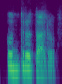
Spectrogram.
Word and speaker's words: ক্ষুদ্রতর: আবার তর শব্দের শেষে যদি তর বা তম তর এবং ত ম থাকে তাহলেও আমরা শেষে ওকার দিয়ে উচ্চারণ করব, যেমন বৃহত্তর, ক্ষুদ্রতর।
